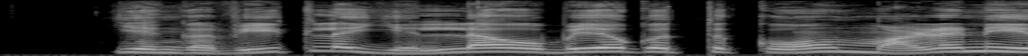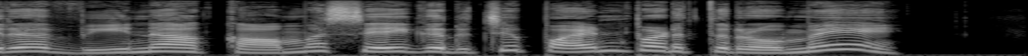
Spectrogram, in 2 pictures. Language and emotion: Tamil, happy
